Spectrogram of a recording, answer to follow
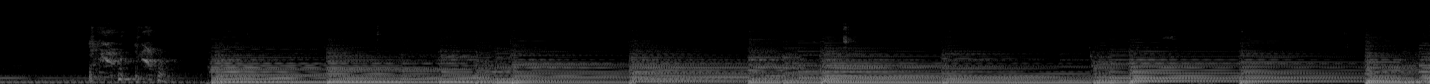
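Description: A brief handling noise, then about two seconds in a worship band starts a slow instrumental song intro: acoustic guitar chords with keyboard, struck roughly once a second and left to ring.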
